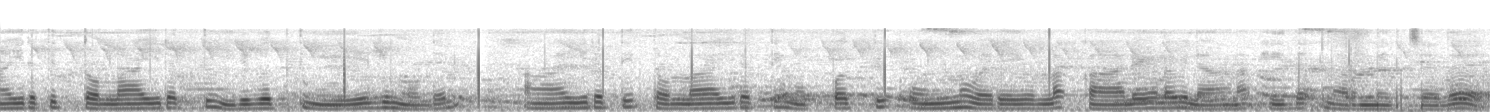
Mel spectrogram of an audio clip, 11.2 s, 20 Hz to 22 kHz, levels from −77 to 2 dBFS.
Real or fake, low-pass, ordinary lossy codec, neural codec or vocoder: real; none; none; none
